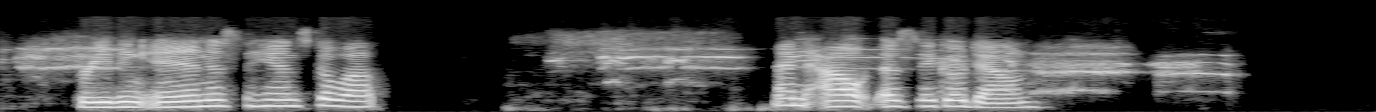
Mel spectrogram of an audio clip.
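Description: A woman speaks clearly and calmly into a microphone.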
